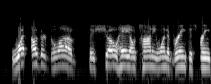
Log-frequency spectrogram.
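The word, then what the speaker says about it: Ohtani: splash and what a superstar Shohei Otani. And let me just let everyone know that there is your proper pronunciation. So stop fouling it up.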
